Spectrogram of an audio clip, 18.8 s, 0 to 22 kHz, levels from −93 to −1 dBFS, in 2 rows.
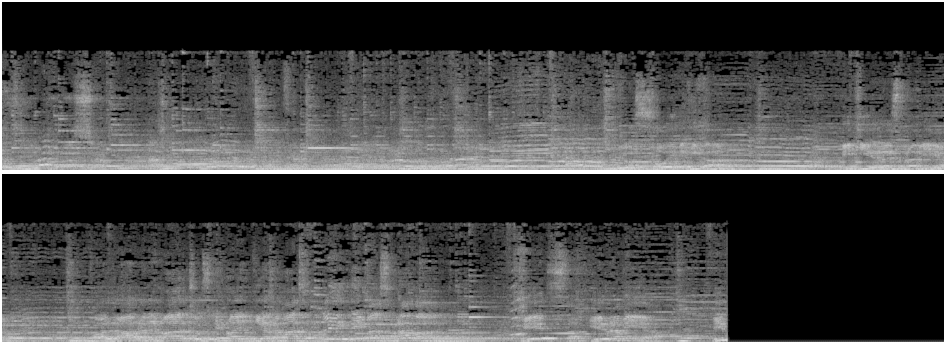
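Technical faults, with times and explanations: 16.66 s to the end, audio dropout to a faint residue: the sound cuts off abruptly mid-flow and never returns, leaving only a low mains hum roughly 45 dB below the earlier level. The break is instant rather than a fade or a natural pause, and the hum shows the path after the break stayed live. The likely cause is the source feed being lost while the downstream input remained open, picking up hum.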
